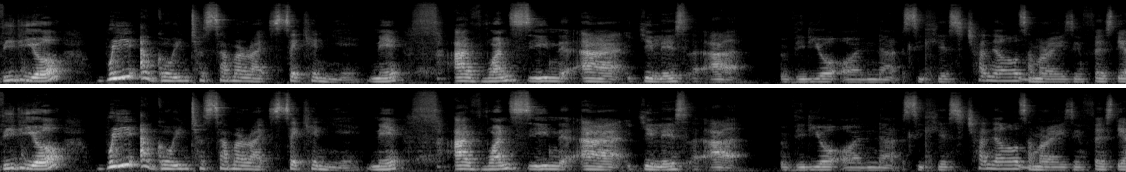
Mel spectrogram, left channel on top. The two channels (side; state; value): both; normal; correlation 0.77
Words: we are going to summarize second year. Ne? I've once seen Gile's video on Sihle's channel summarizing first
